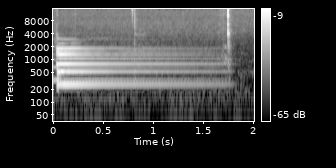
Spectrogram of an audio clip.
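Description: Electronic keyboard in a piano voice: a single low note, the C, struck once and fading away over nearly two seconds. It is the second, lower half of a major third played E then C, the 'ding dong' of a doorbell.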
